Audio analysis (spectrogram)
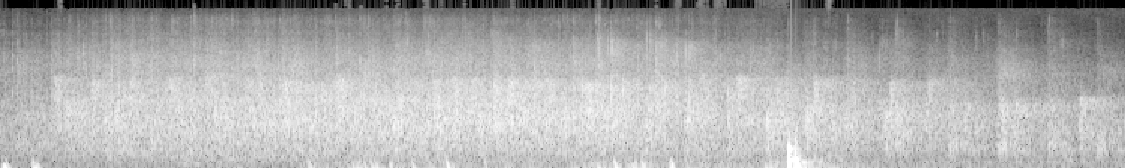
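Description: An audience claps steadily for several seconds to welcome a speaker who is to give a message, a dense wash of many hands, with a sharp thump partway through before the applause gradually thins toward the end.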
